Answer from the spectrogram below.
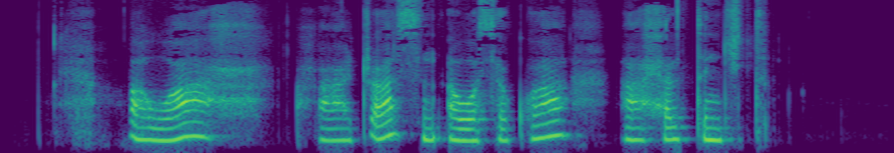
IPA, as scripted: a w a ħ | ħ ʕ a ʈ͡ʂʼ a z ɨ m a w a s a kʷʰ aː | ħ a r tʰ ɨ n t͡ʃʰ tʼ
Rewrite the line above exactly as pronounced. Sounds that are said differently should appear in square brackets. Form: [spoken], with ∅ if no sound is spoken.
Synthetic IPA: a w a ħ | ħ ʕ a ʈ͡ʂʼ a [s] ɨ [n] a w a s a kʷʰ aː | ħ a r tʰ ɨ n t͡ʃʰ tʼ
